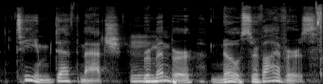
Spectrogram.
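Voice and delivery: peppy, upbeat video-game match announcer voice. Describing a video game's announcer, imitating its upbeat game announcer voice. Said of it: "a very like upbeat, like it starts and it goes".

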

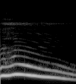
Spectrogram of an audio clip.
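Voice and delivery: badly done, high-pitched cartoon whoop. Reviewing Super Mario Kart for the folks listening, do a bad Mario impression. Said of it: "That's the worst Mario impersonation I've ever done".

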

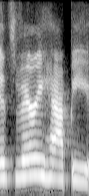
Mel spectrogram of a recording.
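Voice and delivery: usual speaking voice

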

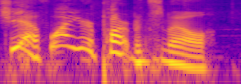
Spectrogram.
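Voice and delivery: very high, loud, sing-song, swooping voice. Urging the other person to do the neighbor's voice once more, give a sample imitating Glenda. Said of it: "Come on, just give us one".

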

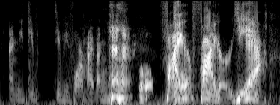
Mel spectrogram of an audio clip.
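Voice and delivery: loud, belted-out cartoon-character voice. Asked by a friend to do an impression: Beavis impression. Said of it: "Can you do a Davis impersonation?".

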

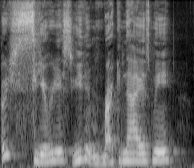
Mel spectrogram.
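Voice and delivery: angry, heated delivery of the words. Speaker acts out a woman confronting him for not recognizing her, mock-angry reading. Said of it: "you're reading that with anger".

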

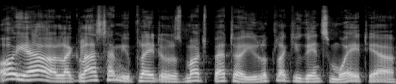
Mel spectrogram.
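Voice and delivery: high, put-on German-accented chatter. Imitating someone in germany commenting on a performer's second visit, german accent. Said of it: "that was a fantastic German accent".

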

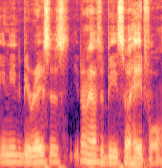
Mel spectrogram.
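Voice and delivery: plain

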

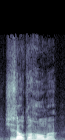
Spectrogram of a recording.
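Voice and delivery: play-acted very loud, dazed, half-asleep voice. Retelling a dad's reply from his half-sleep state: imitating half-asleep dad. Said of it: "just in his half-sleep state".

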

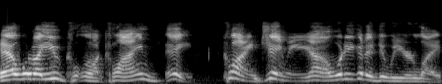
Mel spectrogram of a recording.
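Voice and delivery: angry-sounding tone. Retelling how a teacher who was mad questioned a student: imitating Waltman being mad. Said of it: "he was mad at me about something".

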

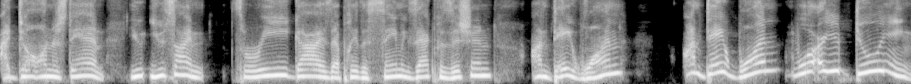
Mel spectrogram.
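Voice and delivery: high, incredulous, can't-believe-it tone. Speaking to a conversation partner about a team's signings, incredulous. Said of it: "your incredulous sort of tone of voice".

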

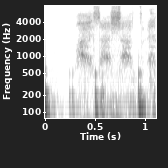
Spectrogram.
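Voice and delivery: breathy, barely voiced whisper under the breath. Asking the group a question while friends pour shots, whispering. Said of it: "You don't got to whisper".

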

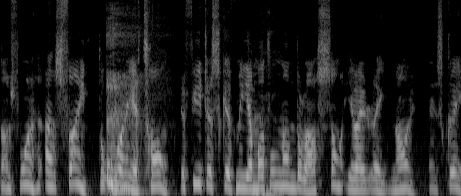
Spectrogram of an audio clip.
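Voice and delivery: put-on Scottish accent. Retelling calming a customer on the phone: put-on Scottish accent. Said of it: "if you put on a Scottish accent".

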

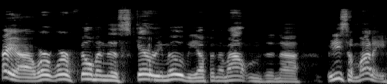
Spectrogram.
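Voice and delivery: put-on silly, old-time horse race caller cadence. Imitating a call to local businesses asking for money: Sam Raimi's silly voice. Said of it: "Sam Raimi's, you know, silly voice".

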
